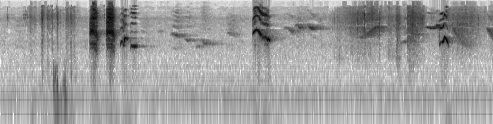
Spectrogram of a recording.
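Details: Sumatran leafbird singing, used as a tutor recording: rapid chirps and short sliding whistles among softer scratchy notes, with a dull thump early on and a low background hum.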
